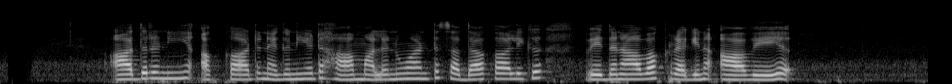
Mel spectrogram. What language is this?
Sinhala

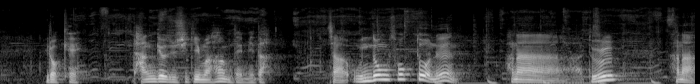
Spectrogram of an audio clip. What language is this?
Korean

